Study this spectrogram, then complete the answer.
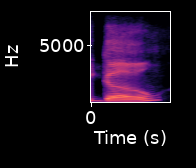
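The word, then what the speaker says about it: Ngo: Independent journalist Andy Go. No. Is it no? Yeah. Okay. Like James Gwynn. The G with is the N silent. in the front. Gotcha. The G is silent.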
